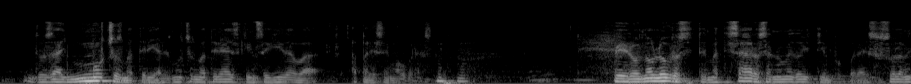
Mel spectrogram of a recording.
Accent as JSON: {"language": "Spanish", "country": "Ecuador", "said": "es parte de nuestra identidad como andinos y como ecuatorianos"}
